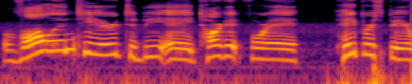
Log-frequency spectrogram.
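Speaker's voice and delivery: usual speaking voice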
